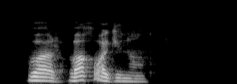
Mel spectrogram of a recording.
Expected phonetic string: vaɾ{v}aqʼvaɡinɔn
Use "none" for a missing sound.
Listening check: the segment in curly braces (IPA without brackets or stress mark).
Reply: v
